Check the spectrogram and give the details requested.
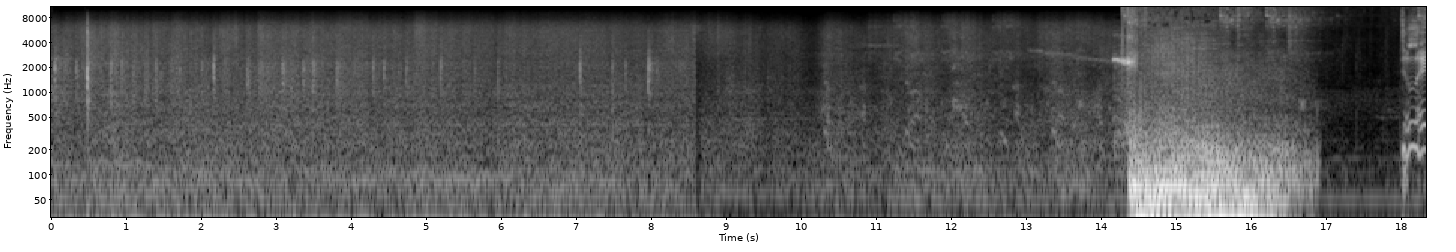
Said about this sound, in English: Delayed bomb.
